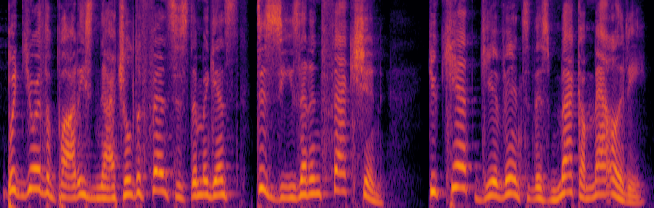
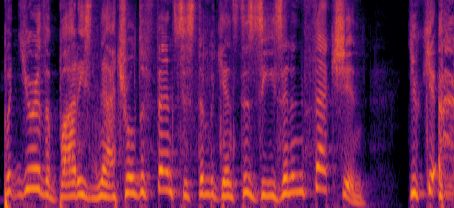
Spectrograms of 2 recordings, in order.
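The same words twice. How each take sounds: First: Raised heroic cartoon voice; rallying hero, read again; Sonic voice. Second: High heroic cartoon hedgehog; earnest hero pep talk; Sonic voice. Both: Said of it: "quoted straight from the comic".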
